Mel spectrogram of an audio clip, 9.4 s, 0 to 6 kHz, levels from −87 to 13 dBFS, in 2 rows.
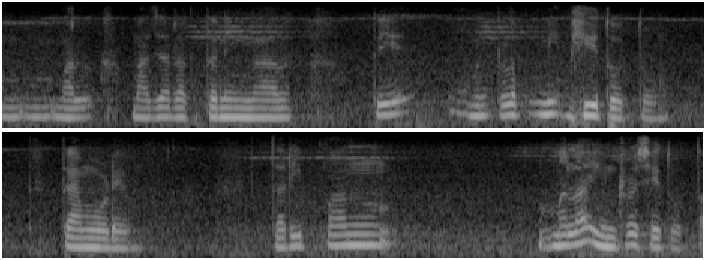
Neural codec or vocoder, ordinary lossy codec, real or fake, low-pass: none; AAC, 48 kbps; real; 5.4 kHz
